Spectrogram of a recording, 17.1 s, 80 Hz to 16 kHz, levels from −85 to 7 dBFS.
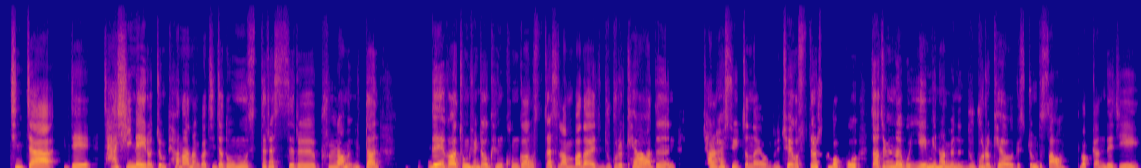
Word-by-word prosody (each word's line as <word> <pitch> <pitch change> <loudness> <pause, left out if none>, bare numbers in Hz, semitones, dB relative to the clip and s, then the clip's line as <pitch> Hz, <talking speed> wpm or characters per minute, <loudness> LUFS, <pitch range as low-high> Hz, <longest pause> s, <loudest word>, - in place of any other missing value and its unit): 진짜 210 -3 +6
이제 175 -3 0 0.2
자신의 255 +3 +2
이런 195 -3 0
좀 225 +1 -2
편안함과 285 - -1
진짜 195 +3 -3
너무 195 +2 -1
스트레스를 220 - -3
풀려면 325 -8 -1
일단 200 +2 +2 0.7
내가 290 +6 +6
정신적으로 275 +1 0
근 225 -1 -5
건강하고 225 +1 -2
스트레스를 230 - -4
안 170 +1 -3
받아야지 200 -5 +2
누구를 210 +5 -6
케어하든 220 - 0 0.5
잘 235 -1 +3
할 325 +7 -1
수 325 -7 -4
있잖아요. 160 -6 -5
근데 190 +2 -10
제가 280 +2 0
스트레스 355 +5 -2
받고 240 -4 +1 0.2
짜증 330 +1 0
나고 230 -8 +2
예민하면은 220 -4 +1
누구를 260 - -4
케어하겠어 185 -9 -2
좀 235 0 -1
더 225 - -10
싸우기밖에 260 -7 -3
안 170 - -5
되지. 170 -1 -3
225 Hz, 355 characters per minute, -24 LUFS, 190-275 Hz, 0.7 s, 진짜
